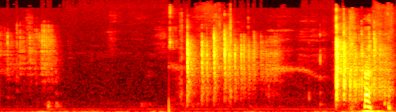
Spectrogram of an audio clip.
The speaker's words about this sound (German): wir würfeln mal Initiative.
